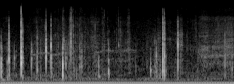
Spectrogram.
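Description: Filtered water spurting and dribbling from a freshly back-flushed Sawyer Mini Squeeze filter into a plastic water bottle, heard as a run of irregular splashy ticks.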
